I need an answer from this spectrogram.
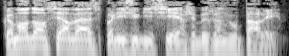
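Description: A man's voice: on the low side, lively intonation, a little fast, no echo, clean studio sound. A man reading as a cold, grim police commander. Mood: stern. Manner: cold, level, insistent. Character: grim, hard-pressing male police commander. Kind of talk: audiobook character voice.

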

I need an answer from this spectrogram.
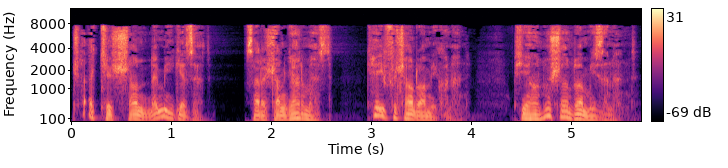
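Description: A man's voice: extremely low pitch, animated, breathy edge, no echo, lo-fi sound, heavily acted. A man voicing a frightened, bitter dying middle-aged judge in an audiobook, in an anguished inner monologue. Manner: anguished inner monologue, rising to near-whispers. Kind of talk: audiobook reading.

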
